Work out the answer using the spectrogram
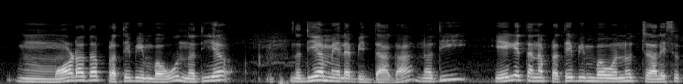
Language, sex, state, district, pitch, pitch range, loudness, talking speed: Kannada, male, Karnataka, Dharwad, 150 Hz, 135-175 Hz, -17 LUFS, 125 wpm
